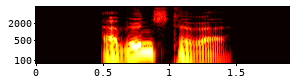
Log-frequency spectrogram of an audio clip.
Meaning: inflection of erwünscht: 1. strong/mixed nominative/accusative feminine singular comparative degree 2. strong nominative/accusative plural comparative degree
- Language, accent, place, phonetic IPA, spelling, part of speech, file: German, Germany, Berlin, [ɛɐ̯ˈvʏnʃtəʁə], erwünschtere, adjective, De-erwünschtere.ogg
